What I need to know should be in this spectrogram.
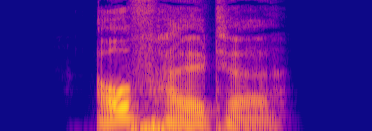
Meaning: inflection of aufhalten: 1. first-person singular dependent present 2. first/third-person singular dependent subjunctive I
- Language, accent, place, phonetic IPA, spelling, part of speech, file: German, Germany, Berlin, [ˈaʊ̯fˌhaltə], aufhalte, verb, De-aufhalte.ogg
